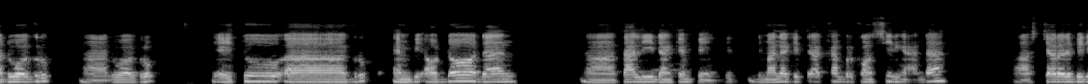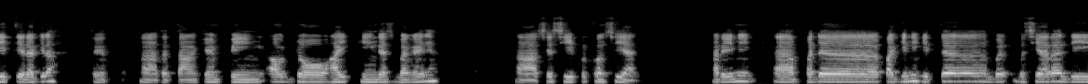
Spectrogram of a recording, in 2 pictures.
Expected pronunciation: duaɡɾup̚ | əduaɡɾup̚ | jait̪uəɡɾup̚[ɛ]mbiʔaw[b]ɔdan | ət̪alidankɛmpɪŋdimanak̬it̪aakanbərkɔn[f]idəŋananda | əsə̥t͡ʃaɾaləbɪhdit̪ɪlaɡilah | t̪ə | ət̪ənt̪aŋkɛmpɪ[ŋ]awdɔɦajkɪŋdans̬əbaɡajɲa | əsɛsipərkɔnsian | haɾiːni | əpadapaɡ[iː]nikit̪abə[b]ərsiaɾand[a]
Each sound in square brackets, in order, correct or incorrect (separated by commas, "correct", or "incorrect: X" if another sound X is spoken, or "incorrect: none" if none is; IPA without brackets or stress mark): correct, incorrect: d, incorrect: s, correct, incorrect: i, correct, incorrect: i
